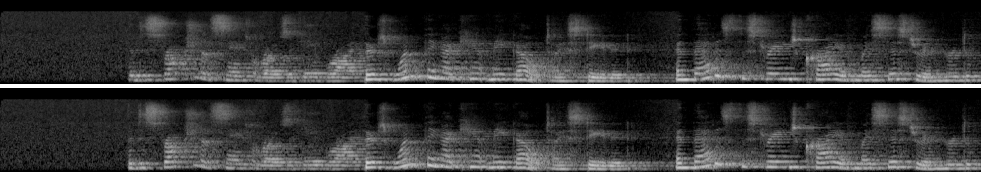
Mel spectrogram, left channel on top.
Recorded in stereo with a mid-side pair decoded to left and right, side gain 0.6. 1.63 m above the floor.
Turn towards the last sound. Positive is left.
turn(degrees=-10)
